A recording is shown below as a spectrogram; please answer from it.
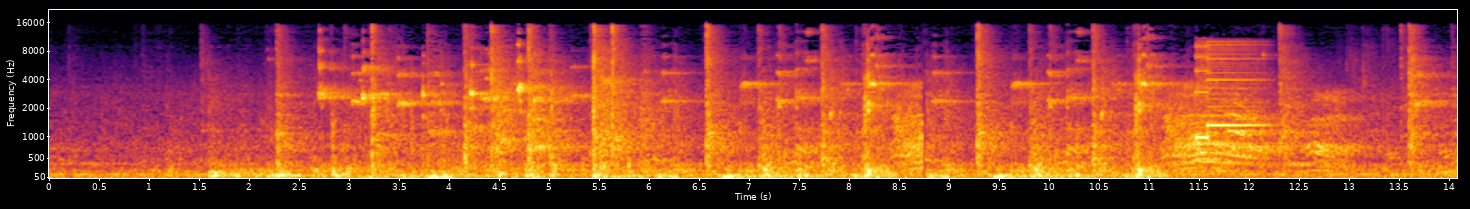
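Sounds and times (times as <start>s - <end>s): shoe squeaks on wooden floor: 2.7s - 4.4s
high ringing tone: 11.5s - 12.3s.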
